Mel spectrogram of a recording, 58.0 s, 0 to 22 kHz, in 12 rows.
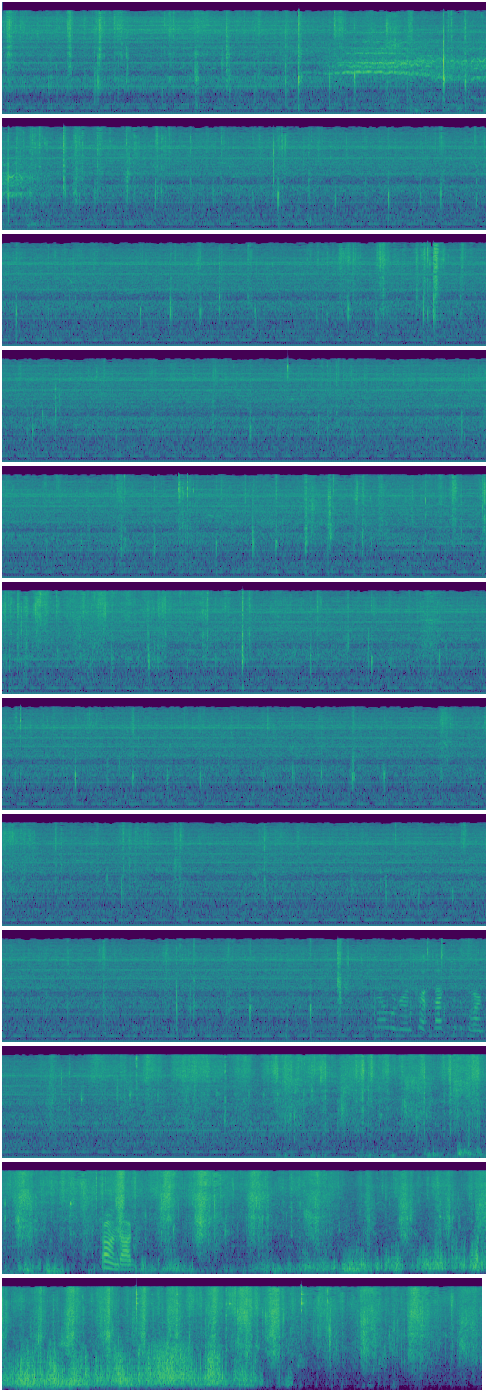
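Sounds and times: hooves clicking on concrete: 0:00.0 - 0:58.0
steady low hum: 0:00.0 - 0:58.0.

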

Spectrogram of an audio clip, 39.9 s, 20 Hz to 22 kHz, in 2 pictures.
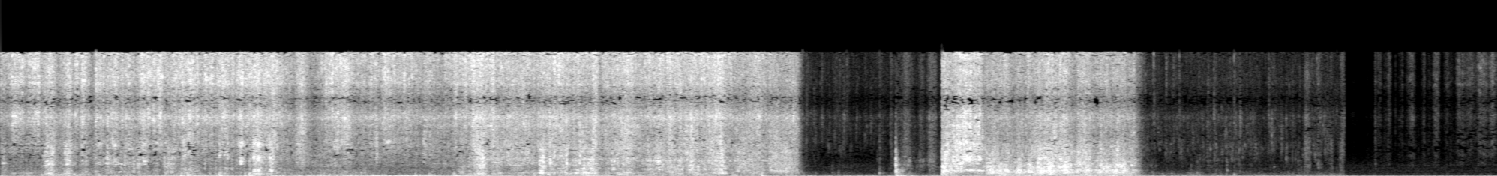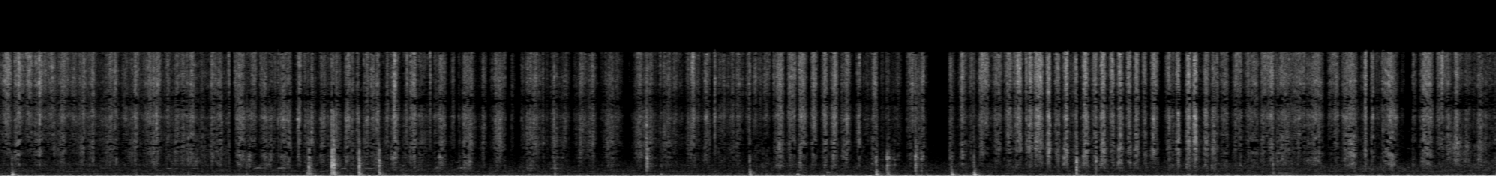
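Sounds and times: brush scrubbing engine: 0:00.0 - 0:10.8, 0:12.6 - 0:15.4
water spray hitting engine: 0:00.0 - 0:11.4, 0:12.5 - 0:18.0.

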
